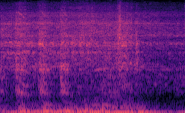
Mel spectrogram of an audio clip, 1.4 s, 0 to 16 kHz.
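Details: Stock Subaru EJ257 longblock in an 1100+whp STI, cold, in neutral. Quick cranking pulses barely catch, then fade out; hard cold start, cold start tune needs work.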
